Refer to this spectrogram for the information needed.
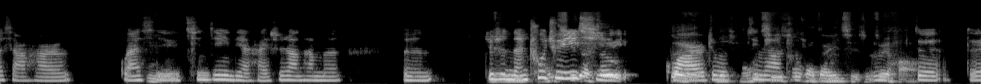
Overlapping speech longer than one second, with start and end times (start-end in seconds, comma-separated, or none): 4.8-6.1, 6.7-9.3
